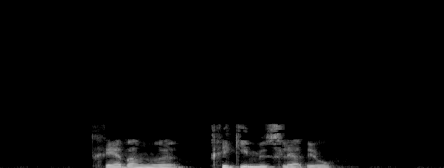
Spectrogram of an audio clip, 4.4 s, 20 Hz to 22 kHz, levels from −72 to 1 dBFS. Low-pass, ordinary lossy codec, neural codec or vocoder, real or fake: 7.2 kHz; MP3, 24 kbps; codec, 16 kHz, 4.8 kbps, FACodec; fake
